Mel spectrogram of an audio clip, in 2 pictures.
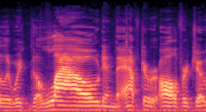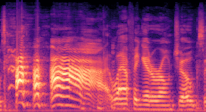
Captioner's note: mimics loud laugh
